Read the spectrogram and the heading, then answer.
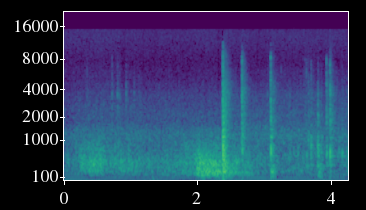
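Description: Knocking on a door in foul, stormy weather: a few sharp raps stand out over steady rain and a low rumble of thunder.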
